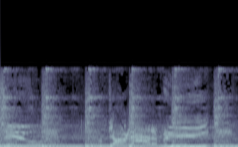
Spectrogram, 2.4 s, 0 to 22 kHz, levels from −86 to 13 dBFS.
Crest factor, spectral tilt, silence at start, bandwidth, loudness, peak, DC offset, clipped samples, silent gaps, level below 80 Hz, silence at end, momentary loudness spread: 14 dB; -4 dB/octave; 0 s; 12.5 kHz; -19 LUFS; -4 dBFS; under 0.1%; under 0.1%; none; -26 dBFS; 0 s; 4 LU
